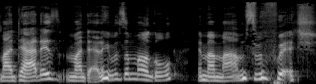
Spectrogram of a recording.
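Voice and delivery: attempted, put-on southern US accent. Playing a character quoting Seamus: Seamus line in southern accent. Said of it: "I wanted to try to do the Seamus thing in a, in a, southern accent".

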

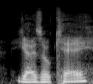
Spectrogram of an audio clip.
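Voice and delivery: ordinary delivery

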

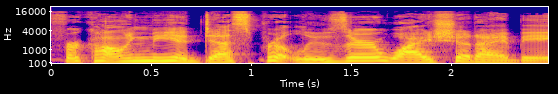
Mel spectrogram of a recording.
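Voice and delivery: ordinary delivery

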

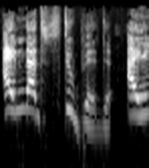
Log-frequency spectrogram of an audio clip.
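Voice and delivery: put-on Russian accent. Retelling what a russian contestant said: put-on russian accent. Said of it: "Here comes my Russian accent".

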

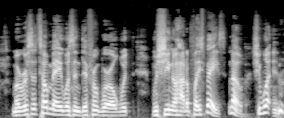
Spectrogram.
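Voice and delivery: plain

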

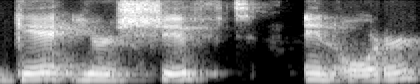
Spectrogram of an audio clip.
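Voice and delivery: slow, careful enunciation, each word clearly spelled out. Recommending a book, saying its title slow and carefully enunciated. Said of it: "that's why I have to say it slow".

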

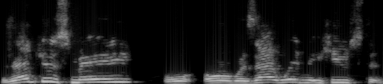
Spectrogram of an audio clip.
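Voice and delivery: very high, very thick Southern drawl. Speaker imitates a four-year-old girl turning to her mom after a trailer: very thick southern accent. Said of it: "in the most Southern accent imaginable".

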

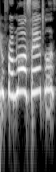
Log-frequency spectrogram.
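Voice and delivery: high-pitched, mocking voice.

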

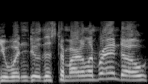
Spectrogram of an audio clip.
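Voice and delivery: shrill put-on screaming. Retelling how Harvey Keitel screamed over a walkie-talkie: imitating Harvey Keitel screaming. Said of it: "walkie-talkie screaming".

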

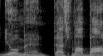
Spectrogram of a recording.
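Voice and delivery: proud, boastful, possessive tone. Retelling a stranger claiming the babka, imitating a proud stranger. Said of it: "He said it like this was his pride and joy".

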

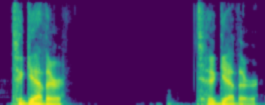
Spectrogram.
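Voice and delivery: very low, hushed, menacing, sinister evil murmur. Speaker rallying listeners to keep resisting together, sounding evil. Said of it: "I just made that sound so evil".

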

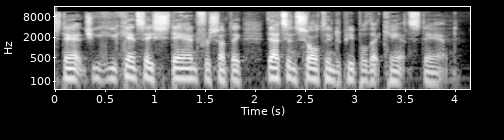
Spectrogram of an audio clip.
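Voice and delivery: ordinary talk, nothing marked

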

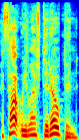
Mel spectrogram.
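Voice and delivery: slightly shaky, trembling voice. Reading a novel, a woman finds the front door closed: slight shake in voice. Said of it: "with a little shake in her voice".

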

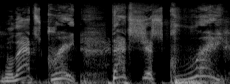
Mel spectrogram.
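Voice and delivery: put-on very high voice with anger building up. Retelling a scene they love, imitating Chief Brody getting angry. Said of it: "The total beta getting angry".

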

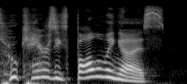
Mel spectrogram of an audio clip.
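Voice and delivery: put-on very high-pitched shout. Retelling a car chase, quoting a friend: imitating a friend yelling. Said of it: "Harry yells".

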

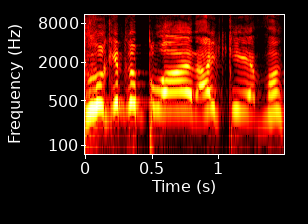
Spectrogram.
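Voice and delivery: high, hysterical, sobbing crying yell. Retelling how Brenna reacted while a man got CPR, imitating Brenna's hysterical crying yell. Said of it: "crying hysterically, yelling like".

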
